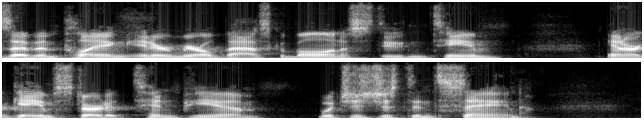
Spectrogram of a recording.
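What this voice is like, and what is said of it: Tired, exhausted-sounding voice. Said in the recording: “I don't know if you can tell it in my voice, but I'm really exhausted today.”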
